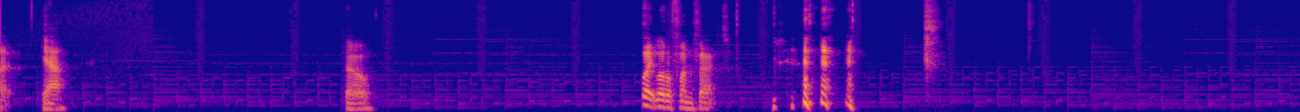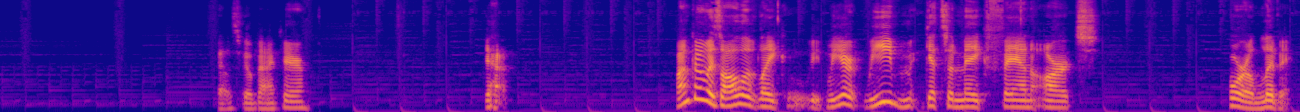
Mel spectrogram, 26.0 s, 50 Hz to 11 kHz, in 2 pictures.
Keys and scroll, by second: 14.5-15.7 typing.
